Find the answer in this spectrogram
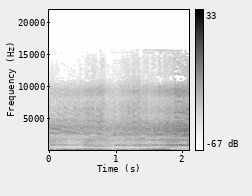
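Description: Small quadcopter motors and propellers whining thinly, the pitch wavering up and down as the drone flies a funnel manoeuvre. A low rumble runs underneath.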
